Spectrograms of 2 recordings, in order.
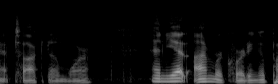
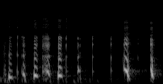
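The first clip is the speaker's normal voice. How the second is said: shrieking, helpless laugh, much higher; real high burst of laughter. Real, not acted. Host losing it over the predator's wiki page, high helpless laugh. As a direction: let the laugh break out high.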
